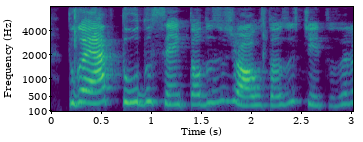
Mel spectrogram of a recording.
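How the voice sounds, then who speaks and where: On a very clean recording with a silent background, a woman speaks in a raised, projected voice with a bright, sharp tone. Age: 40s. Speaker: football podcast co-host. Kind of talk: casual chat.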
